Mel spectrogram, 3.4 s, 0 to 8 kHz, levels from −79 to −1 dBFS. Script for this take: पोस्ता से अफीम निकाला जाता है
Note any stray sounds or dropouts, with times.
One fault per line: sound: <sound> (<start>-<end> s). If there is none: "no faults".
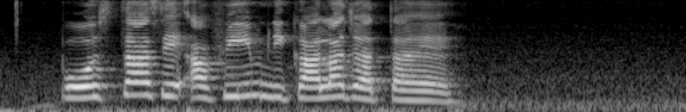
no faults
